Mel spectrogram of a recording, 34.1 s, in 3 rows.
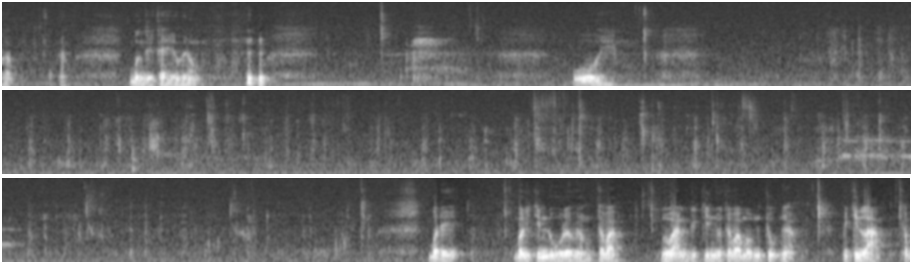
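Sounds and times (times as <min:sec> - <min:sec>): person chewing crunchy food: 0:09.6 - 0:27.5.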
